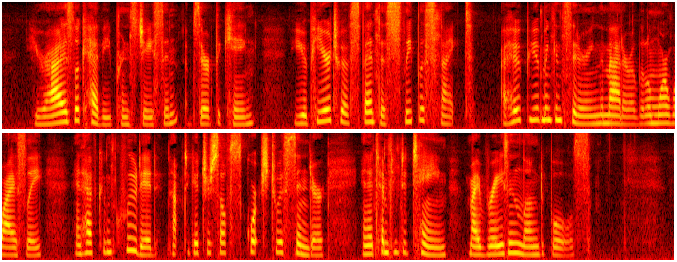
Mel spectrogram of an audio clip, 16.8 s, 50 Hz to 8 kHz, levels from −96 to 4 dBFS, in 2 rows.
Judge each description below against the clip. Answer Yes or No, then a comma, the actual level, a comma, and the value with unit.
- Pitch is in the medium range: No, high, 195 Hz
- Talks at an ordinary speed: Yes, average, 170 wpm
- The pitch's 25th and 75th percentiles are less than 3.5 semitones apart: No, average, 4.6 semitones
